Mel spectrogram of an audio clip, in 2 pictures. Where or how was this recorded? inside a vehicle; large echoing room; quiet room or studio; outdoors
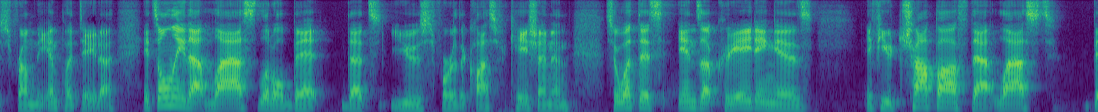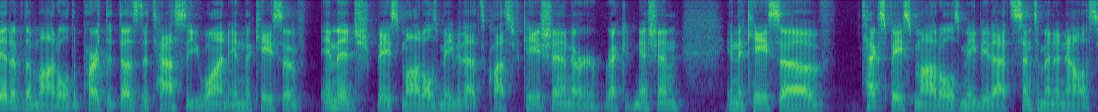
quiet room or studio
